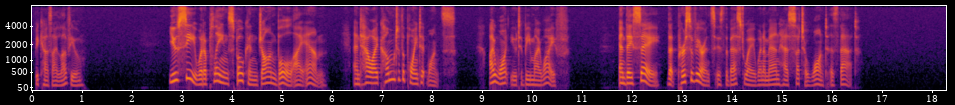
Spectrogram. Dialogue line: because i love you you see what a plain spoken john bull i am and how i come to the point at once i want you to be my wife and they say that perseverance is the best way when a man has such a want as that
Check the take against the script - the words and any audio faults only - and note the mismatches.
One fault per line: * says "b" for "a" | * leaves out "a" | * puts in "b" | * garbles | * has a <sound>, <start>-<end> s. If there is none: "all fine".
all fine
